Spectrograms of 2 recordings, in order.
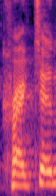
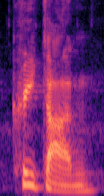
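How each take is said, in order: First: The first vowel sounds like 'eye'. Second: The first vowel sounds like 'ee'. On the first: "like Titan" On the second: "Like a dude on Crete?"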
